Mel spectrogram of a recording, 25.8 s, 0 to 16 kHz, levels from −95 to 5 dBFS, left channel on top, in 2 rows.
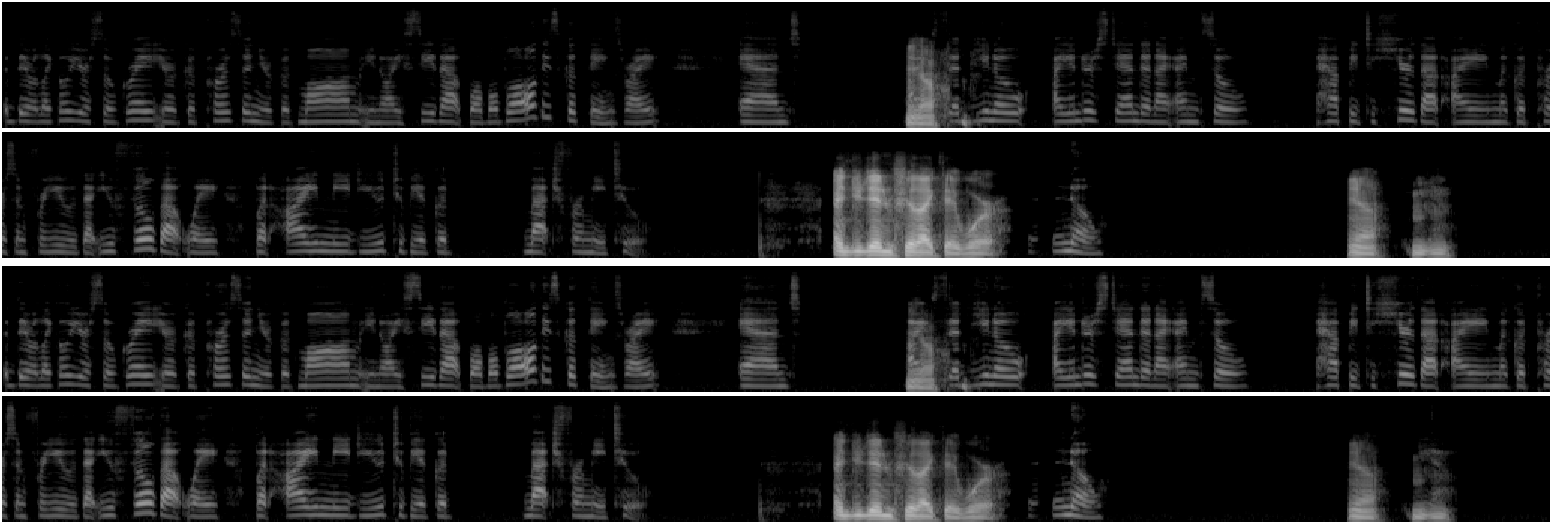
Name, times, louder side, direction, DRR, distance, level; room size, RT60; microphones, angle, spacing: voice 1, 0.0-5.5 6.1-6.6 7.5-10.4 10.9-14.7 15.0-16.6 17.2-18.3 21.5-22.1 24.7-25.0, right 4 dB, 30° right, 6.2 m, -52 dB
voice 2, 19.8-21.2 24.1-24.4 24.7-25.0, left 5 dB, 85° left, 0.7 m, -29 dB
open air
head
